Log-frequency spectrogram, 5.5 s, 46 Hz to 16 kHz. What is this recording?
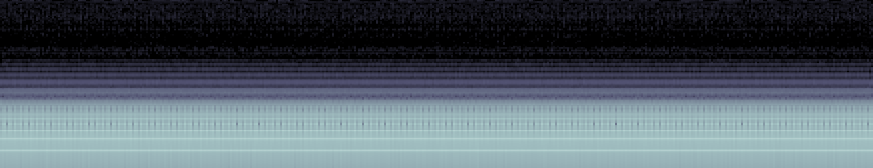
TX81z wave4
A raw single oscillator tone from a Yamaha TX81z. Also sort of a sine/square wave mix.
loop, sample, synth, synthesis, tone, tx81z, yamaha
